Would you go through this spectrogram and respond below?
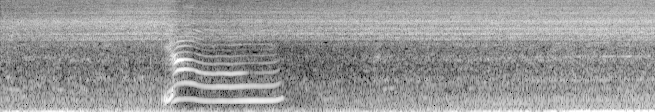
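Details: Bolt, a stray cat who lingered around one home for a year and five months, gives a single long meow that rises sharply then holds steady before fading, over low background rumble.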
